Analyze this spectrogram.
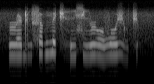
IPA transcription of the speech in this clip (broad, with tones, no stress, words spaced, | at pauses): ɹɛ˩˧ɖi̤˩˧ɬɐ˧˥ɡnɛ˥˩t͡ʃ hi˩˧ɕi˩˧ɹo˧˩˧vo˧˥ ʒo̤˩˧t͡ʃ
